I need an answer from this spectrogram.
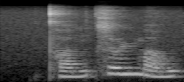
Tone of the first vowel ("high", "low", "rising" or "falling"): rising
